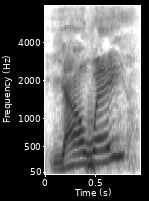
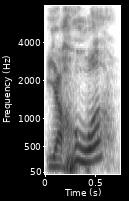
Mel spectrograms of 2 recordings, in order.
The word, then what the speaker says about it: Yahweh: not known to them now depending on your form of hebrew you have some people announcing yahweh another group pronounce it yahuwah we were taught yahweh we've never said that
